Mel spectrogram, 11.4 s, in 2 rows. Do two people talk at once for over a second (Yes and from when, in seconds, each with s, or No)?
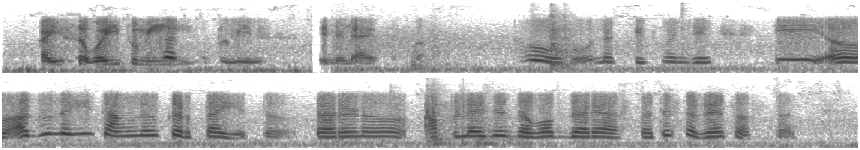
No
